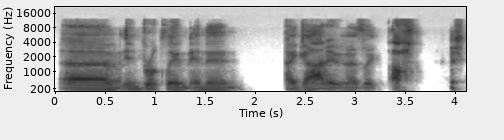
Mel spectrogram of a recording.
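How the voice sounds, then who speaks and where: Brief: young Brazilian man, lowish voice, loose rambling chat with many false starts. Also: level tone, moderate pace, warm tone. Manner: rambling, with many restarts and fillers. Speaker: guest voice actor. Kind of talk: casual interview chat.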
